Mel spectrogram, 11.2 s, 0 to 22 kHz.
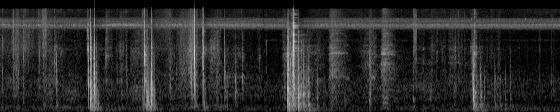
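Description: Wooden 2x4 boards and clamps knocking against a plywood worktable as they are unclamped, lifted and set down, about five heavy knocks, some in quick clusters. A steady high insect drone goes on underneath.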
